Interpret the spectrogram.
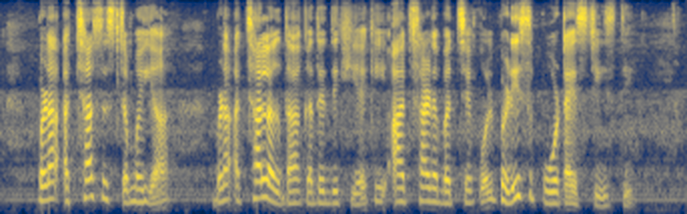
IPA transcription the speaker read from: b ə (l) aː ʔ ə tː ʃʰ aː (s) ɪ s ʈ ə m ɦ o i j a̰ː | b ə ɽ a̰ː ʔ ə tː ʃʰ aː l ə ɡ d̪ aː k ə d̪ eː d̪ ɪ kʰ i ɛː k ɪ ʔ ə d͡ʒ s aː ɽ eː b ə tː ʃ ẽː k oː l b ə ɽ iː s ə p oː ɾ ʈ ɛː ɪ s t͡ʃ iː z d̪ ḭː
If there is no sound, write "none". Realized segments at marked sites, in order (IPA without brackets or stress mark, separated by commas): ɽ, s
